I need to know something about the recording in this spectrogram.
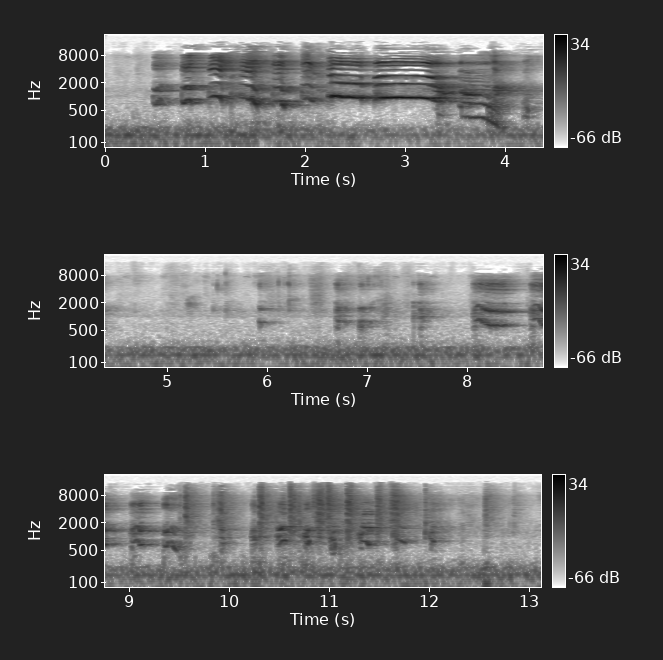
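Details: Labrador Retriever puppies from Sadie's litter of six, playing together in an indoor puppy play room, give high, harmonic whining yelps and then a sustained, steady howl-like whine lasting about two seconds, followed by scattered softer yips and squeaks.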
